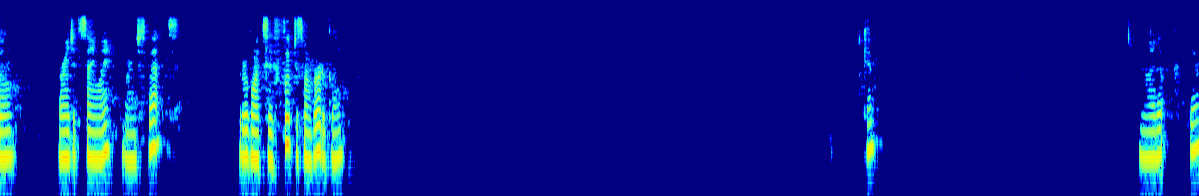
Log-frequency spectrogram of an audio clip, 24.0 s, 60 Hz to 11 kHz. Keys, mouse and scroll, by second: 2.6 click, 5.1 right click, 6.6-9.8 drag, 10.1 right click, 12.4-15.7 drag, 15.7 right click, 17.2-17.9 scroll down 1, 17.9 middle click, 20.0 click, 20.5-22.5 right drag, 22.5-22.9 scroll up 1, 22.9-23.9 right drag.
